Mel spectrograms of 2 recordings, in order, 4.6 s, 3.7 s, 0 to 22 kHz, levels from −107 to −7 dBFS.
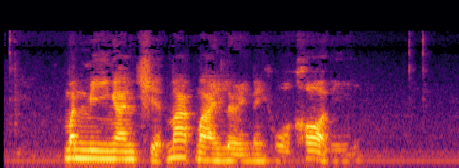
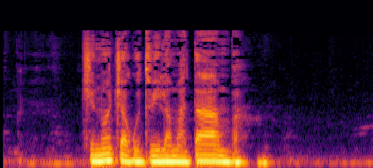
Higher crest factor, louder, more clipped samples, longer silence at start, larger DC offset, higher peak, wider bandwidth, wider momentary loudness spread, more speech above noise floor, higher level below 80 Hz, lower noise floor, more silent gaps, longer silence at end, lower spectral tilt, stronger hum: about the same, 18 dB vs 14 dB; about the same, -18 LUFS vs -17 LUFS; neither; about the same, 0.65 s vs 0.55 s; neither; first, -2 dBFS vs -6 dBFS; about the same, 10 kHz vs 11 kHz; second, 10 LU vs 17 LU; second, 34 dB vs 40 dB; second, -52 dBFS vs -36 dBFS; about the same, -52 dBFS vs -55 dBFS; neither; about the same, 1.1 s vs 1.05 s; about the same, -7.5 dB/octave vs -7 dB/octave; neither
